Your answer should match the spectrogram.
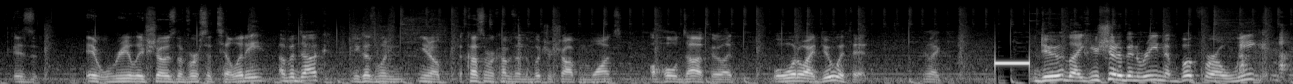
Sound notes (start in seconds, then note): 9.9 beep; 12.3 laughter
